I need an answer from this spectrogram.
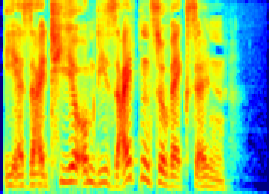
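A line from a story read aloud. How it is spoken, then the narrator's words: King replying sternly. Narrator (German): gab der König streng zurück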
